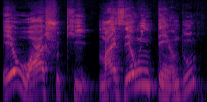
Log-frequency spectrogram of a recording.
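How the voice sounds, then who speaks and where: A man's voice: on the high side, sing-song, slow pace, slightly rough. A man from Brazil with a strong Rio accent, a guest in a casual podcast chat, talking emphatically. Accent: carioca. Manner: emphatic, swears he never felt prejudice.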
